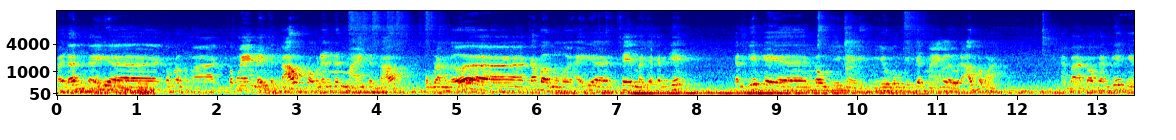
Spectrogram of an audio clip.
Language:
Vietnamese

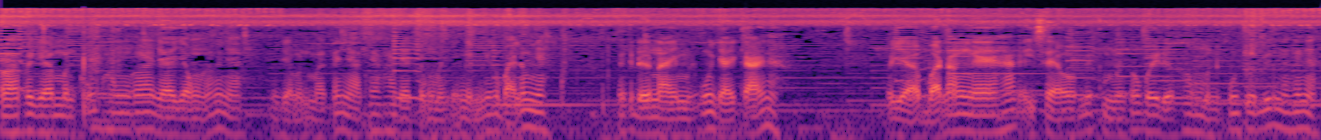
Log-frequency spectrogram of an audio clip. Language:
Vietnamese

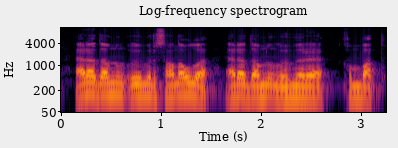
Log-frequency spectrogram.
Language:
Kazakh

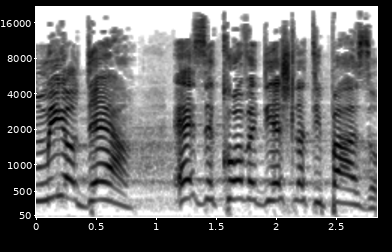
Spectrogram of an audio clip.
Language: Hebrew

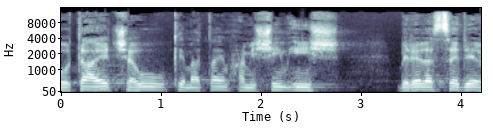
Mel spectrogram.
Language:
Hebrew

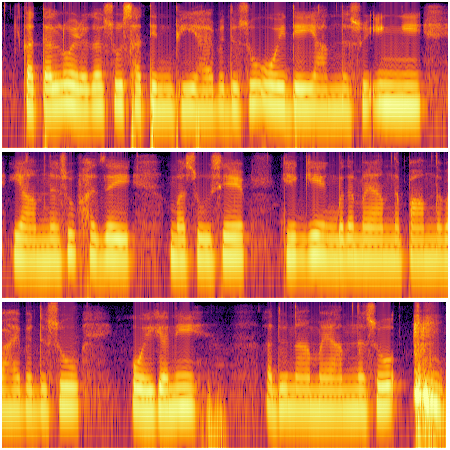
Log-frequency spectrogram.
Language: Manipuri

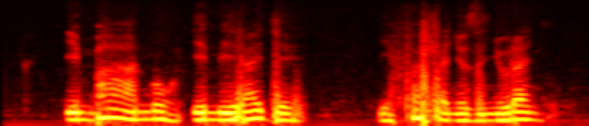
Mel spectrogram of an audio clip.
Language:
Kinyarwanda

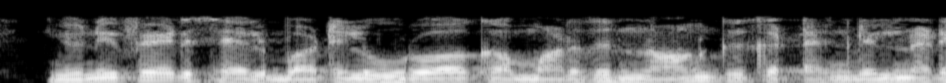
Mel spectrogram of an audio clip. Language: Tamil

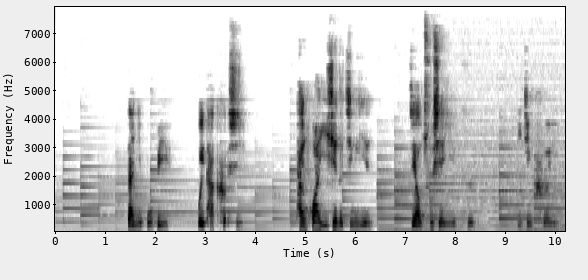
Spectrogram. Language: Chinese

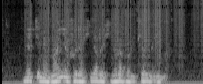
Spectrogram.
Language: Spanish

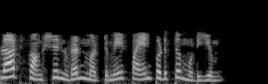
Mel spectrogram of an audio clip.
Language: Tamil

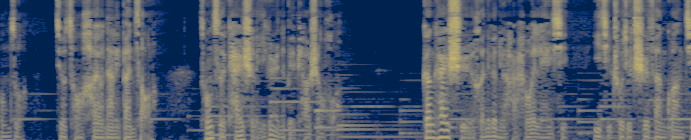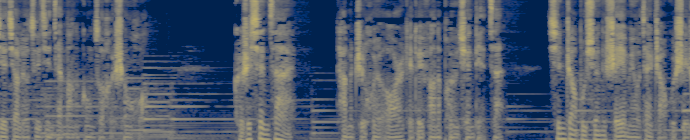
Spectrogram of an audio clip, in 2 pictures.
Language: Chinese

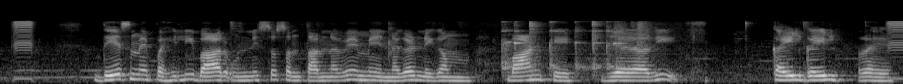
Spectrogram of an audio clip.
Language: Bhojpuri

